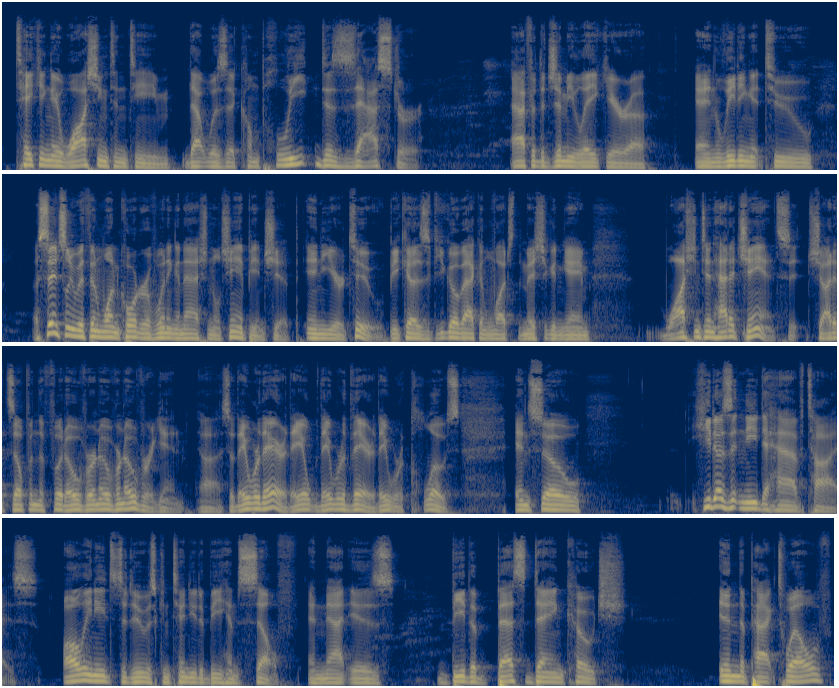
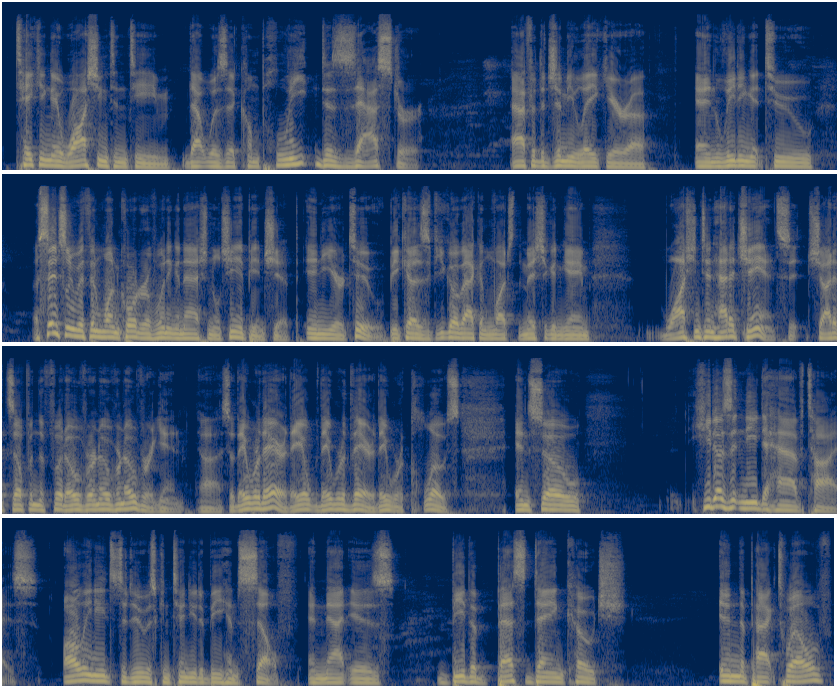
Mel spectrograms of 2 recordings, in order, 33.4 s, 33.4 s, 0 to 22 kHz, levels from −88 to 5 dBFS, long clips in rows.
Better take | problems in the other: first | distortion; slight; 10 dB below the speech

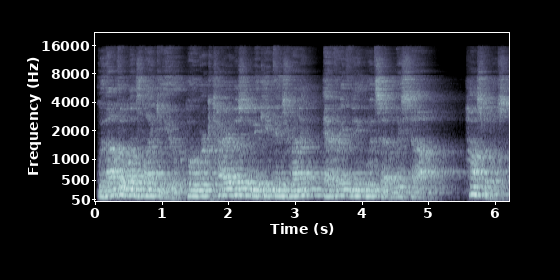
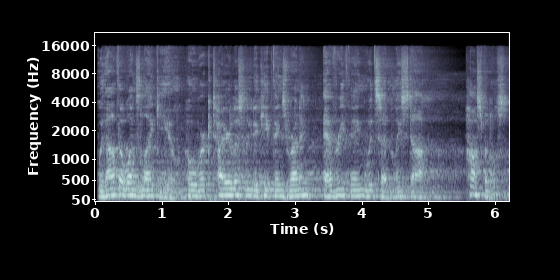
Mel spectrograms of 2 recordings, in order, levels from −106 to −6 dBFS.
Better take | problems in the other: second | room echo; strong; dies away in 1.2 s; slight in the second // off-mic speech; far

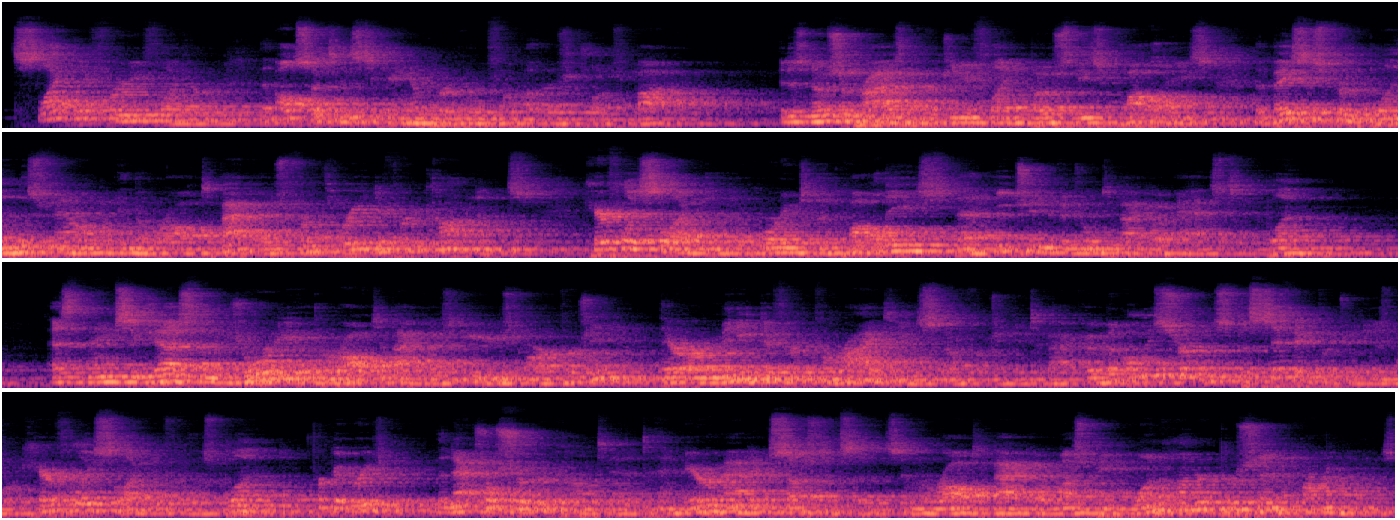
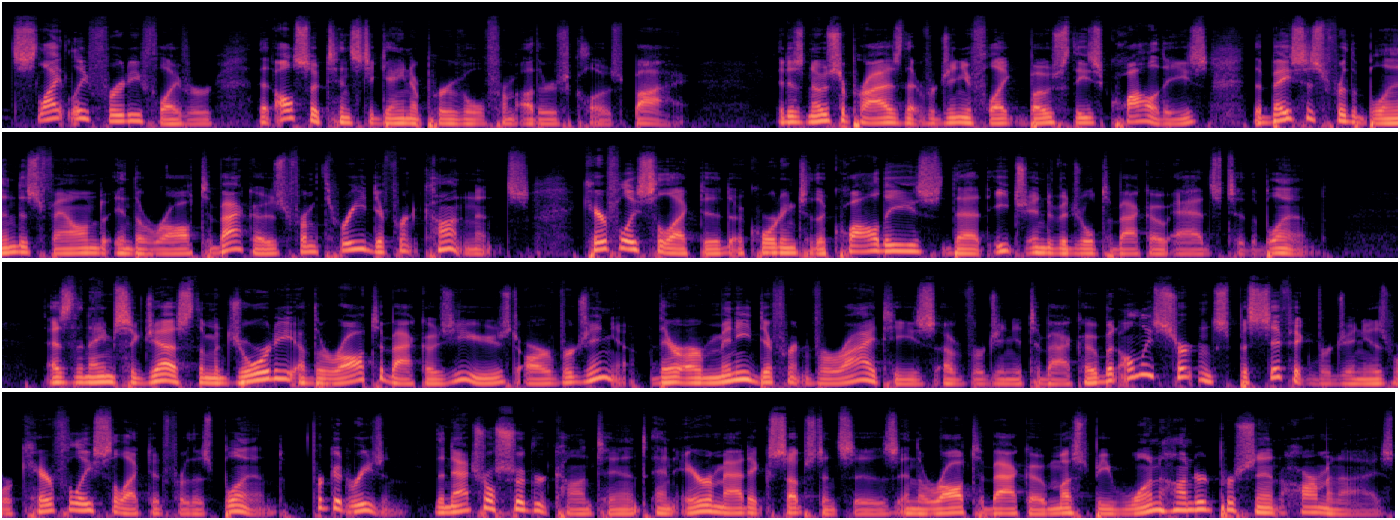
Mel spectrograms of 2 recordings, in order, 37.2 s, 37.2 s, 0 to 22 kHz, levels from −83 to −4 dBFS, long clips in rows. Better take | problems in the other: second | off-mic speech; far // room echo; strong; dies away in 2.2 s

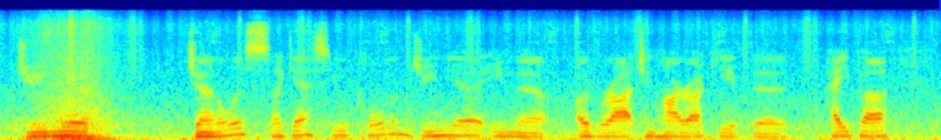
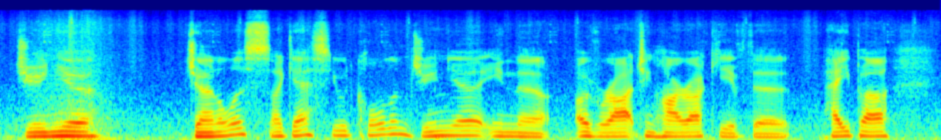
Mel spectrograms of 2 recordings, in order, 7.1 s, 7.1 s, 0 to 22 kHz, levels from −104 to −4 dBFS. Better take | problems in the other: second | wind noise on the microphone; heavy; 8 dB below the speech; occasional gusts in the second

